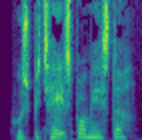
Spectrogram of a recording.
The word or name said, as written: hospitalsborgmester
